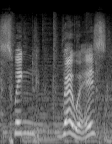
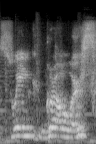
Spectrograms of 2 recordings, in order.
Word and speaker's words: Swingrowers: name because she's heard various people try to pronounce it swing rowers and swin growers which i think both are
